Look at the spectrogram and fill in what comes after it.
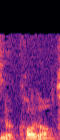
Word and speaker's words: Noxolo: And I've just found out now how to pronounce her name. It's Nokolo. It's spelled with an X.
